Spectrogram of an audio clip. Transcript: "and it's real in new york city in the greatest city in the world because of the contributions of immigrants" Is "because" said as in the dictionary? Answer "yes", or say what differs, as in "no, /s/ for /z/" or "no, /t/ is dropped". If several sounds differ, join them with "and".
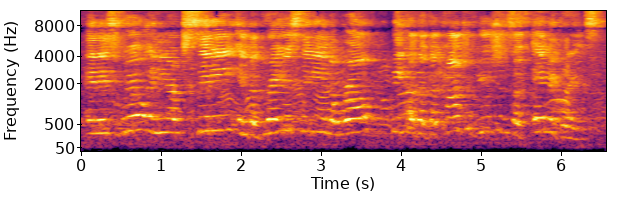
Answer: yes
